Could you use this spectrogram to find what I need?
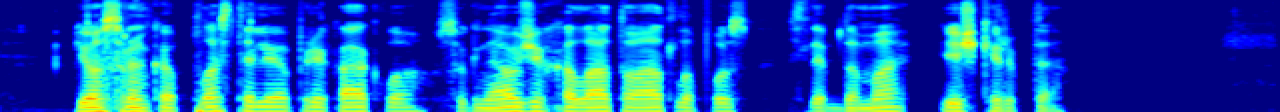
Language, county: Lithuanian, Alytus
